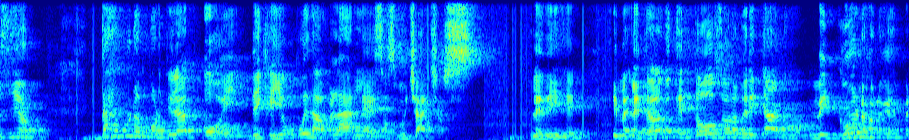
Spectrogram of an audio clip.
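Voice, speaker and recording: A man pastor, preaching a storytelling sermon in a church and acting out past conversations. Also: high voice. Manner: animated, laughing testimony, acting out past conversations. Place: church in Massachusetts. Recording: echoey church hall, faint room ambience.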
